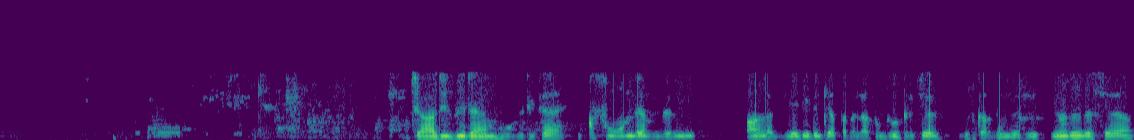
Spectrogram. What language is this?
Punjabi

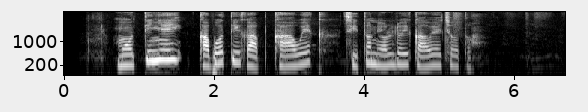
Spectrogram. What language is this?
Kalenjin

